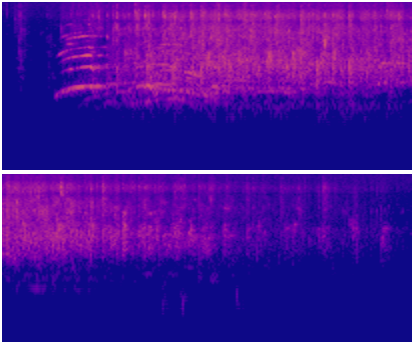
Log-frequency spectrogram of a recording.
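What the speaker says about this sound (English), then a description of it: "Another round of applause." An audience at a tribal and EPA awards banquet breaks into sustained clapping after a short voice, rising quickly, then slowly thinning out over several seconds, heard from within the room.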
